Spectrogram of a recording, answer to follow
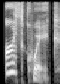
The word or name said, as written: earthquake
